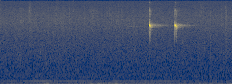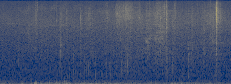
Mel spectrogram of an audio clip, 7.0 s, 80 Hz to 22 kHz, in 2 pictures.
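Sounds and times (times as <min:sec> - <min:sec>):
constant low rumble of background noise: 0:00.0 - 0:06.9
Brachycephalus mirissimus call with very high short tonal chirps: 0:02.2 - 0:02.9.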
